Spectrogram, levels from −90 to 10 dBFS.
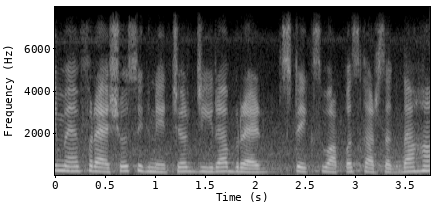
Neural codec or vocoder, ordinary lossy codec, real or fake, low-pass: none; Opus, 32 kbps; real; 7.2 kHz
